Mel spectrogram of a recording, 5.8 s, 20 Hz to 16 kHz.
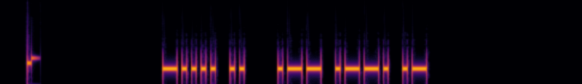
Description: Morse code, heard as a keyed tone, about 25 wpm, 700 Hz. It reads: 6I WPA
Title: Winter Field Day Exchanges Encore 25wpm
